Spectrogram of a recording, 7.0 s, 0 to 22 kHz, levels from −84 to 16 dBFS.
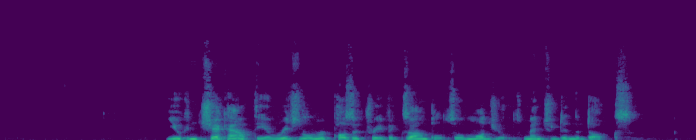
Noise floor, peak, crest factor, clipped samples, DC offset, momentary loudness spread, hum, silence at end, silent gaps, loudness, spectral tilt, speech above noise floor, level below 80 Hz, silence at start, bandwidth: -85 dBFS; -10 dBFS; 20 dB; under 0.1%; under 0.1%; 8 LU; none; 0.65 s; none; -29 LUFS; -6 dB/octave; 57 dB; -70 dBFS; 1.65 s; 13 kHz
